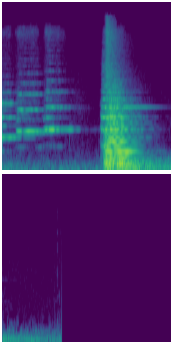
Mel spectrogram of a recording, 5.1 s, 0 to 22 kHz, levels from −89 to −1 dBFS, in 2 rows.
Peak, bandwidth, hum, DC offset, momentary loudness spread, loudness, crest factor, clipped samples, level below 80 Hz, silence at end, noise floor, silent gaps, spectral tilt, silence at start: -8 dBFS; 13 kHz; none; under 0.1%; 27 LU; -25 LUFS; 22 dB; under 0.1%; -42 dBFS; 2.5 s; -52 dBFS; none; -6.5 dB/octave; 0 s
